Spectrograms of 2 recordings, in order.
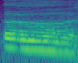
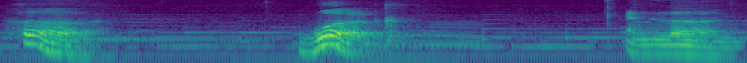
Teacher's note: the words her work and learn it's a vowel sound and its technical name is the mid central unrounded vowel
